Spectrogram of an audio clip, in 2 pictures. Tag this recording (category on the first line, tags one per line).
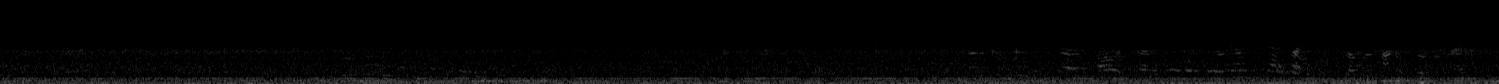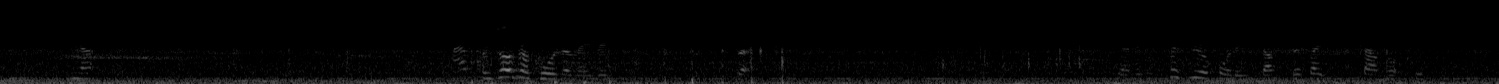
Soundscapes > Nature
alice-holt-forest
data-to-sound
Dendrophone
soundscape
